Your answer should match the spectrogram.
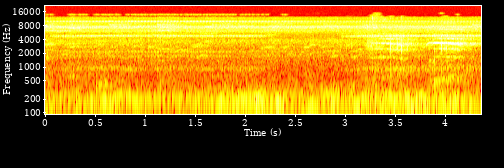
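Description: Near silence: faint outdoor ambience with a thin, steady high-pitched drone in the background.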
